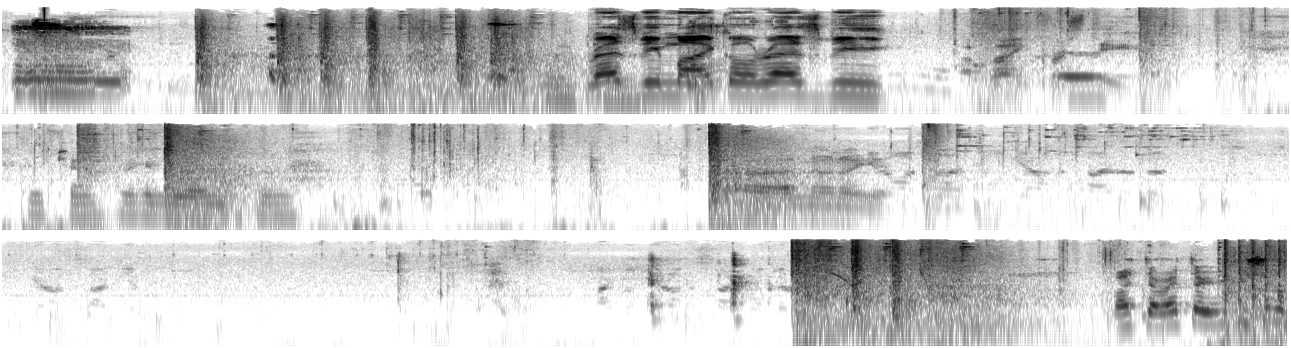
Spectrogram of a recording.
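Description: Rapid gunshots crack at close range.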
